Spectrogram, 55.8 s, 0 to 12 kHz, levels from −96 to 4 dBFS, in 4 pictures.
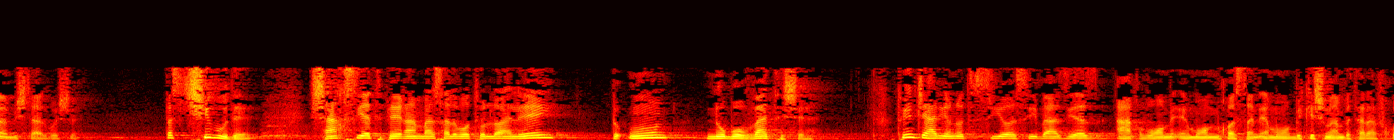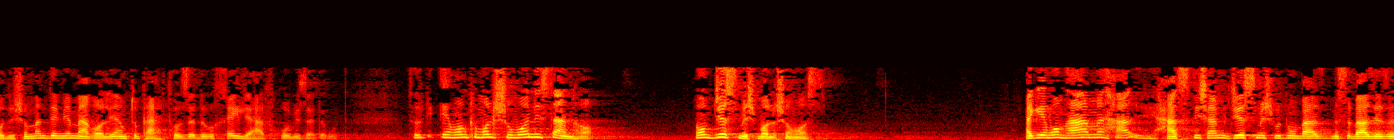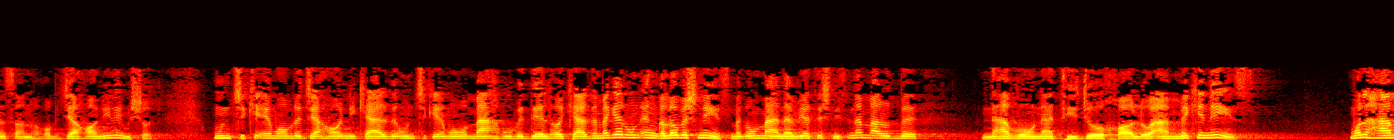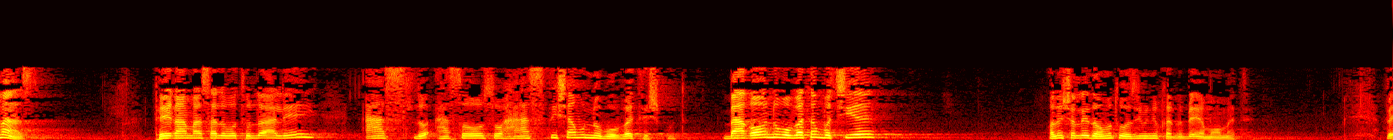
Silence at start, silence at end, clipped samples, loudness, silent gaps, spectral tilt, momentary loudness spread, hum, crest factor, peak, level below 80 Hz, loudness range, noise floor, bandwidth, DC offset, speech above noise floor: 0 s; 0 s; under 0.1%; -23 LUFS; none; -6 dB/octave; 14 LU; none; 20 dB; -2 dBFS; -54 dBFS; 7 LU; -63 dBFS; 6.6 kHz; under 0.1%; 40 dB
